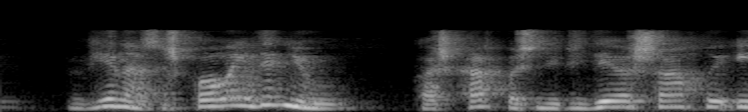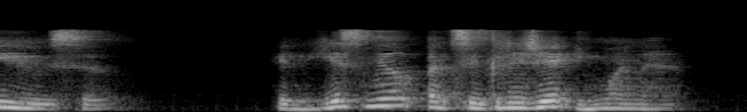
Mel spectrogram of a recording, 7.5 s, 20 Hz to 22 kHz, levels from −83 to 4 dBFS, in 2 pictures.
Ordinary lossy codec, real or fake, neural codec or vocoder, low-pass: AAC, 32 kbps; fake; codec, 16 kHz, about 1 kbps, DyCAST, with the encoder's durations; 7.2 kHz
